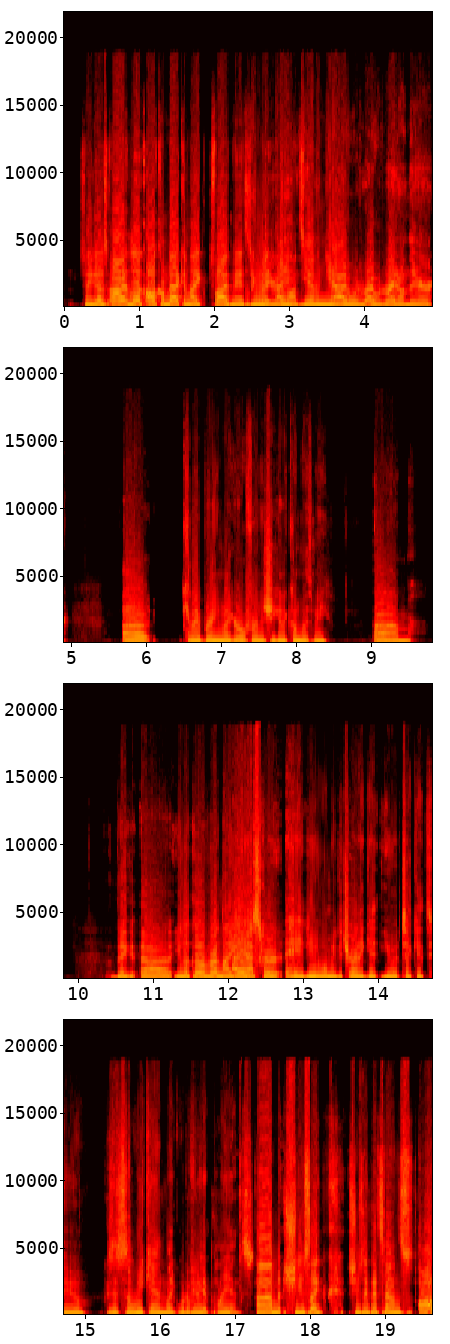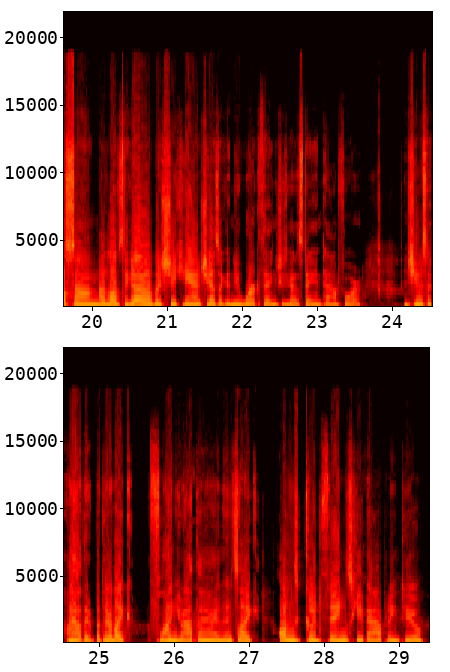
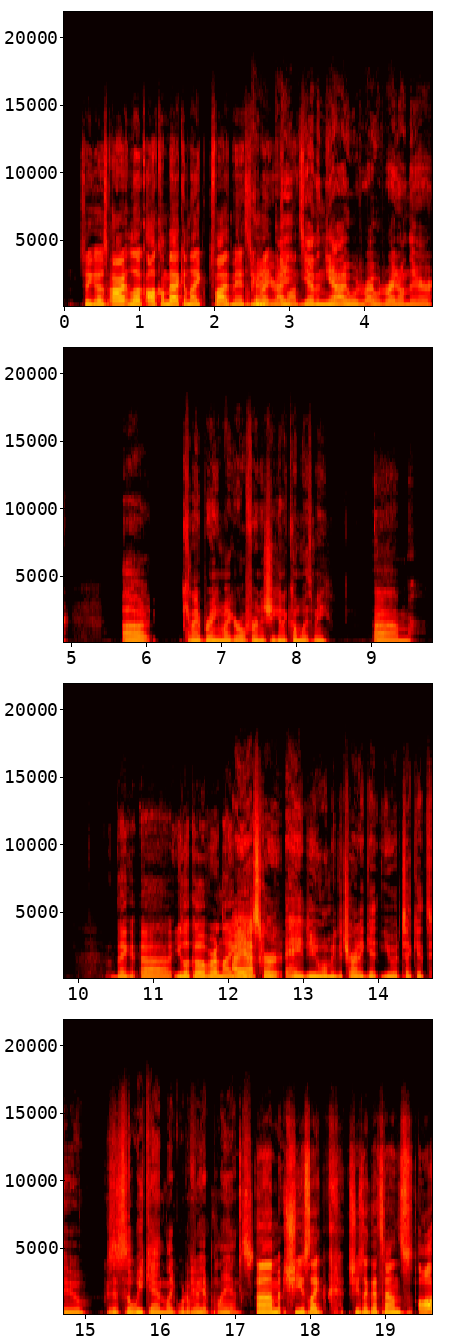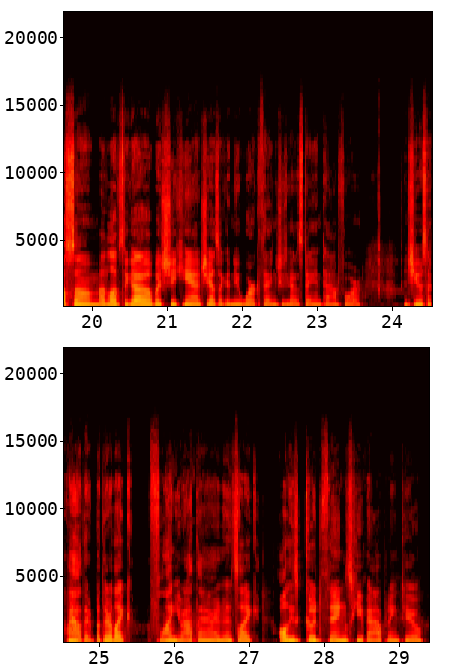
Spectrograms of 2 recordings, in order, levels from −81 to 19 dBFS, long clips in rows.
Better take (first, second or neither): second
